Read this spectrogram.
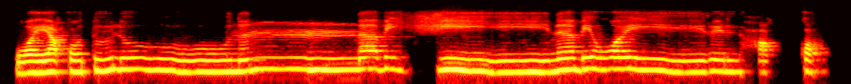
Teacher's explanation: Whenever it's noon mushaddad, we have to make a ghunna sound for 2 seconds.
